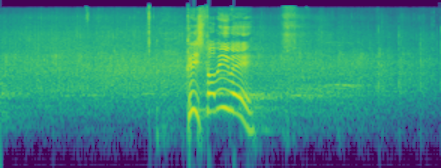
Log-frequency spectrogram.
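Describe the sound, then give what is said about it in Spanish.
An audience applauds for the Lord in a steady, dense wash of clapping throughout, while a man's voice briefly shouts out over it partway through before the clapping continues on its own. “Dale un aplauso al Señor, a su nombre, gloria.”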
